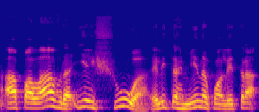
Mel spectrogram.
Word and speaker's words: Yeshua: diferente então o que acontece em hebraico você pronuncia Yeshua por em aramaico você pronuncia e eixo tá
